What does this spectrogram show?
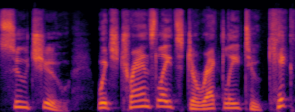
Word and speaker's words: Cuju: Here we find a game called Cuju, pronounced su chu, which translates directly to kick the ball with foot.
